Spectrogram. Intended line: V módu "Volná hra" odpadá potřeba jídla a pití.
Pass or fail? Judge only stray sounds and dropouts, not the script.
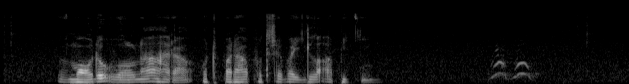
fail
